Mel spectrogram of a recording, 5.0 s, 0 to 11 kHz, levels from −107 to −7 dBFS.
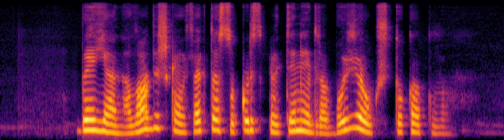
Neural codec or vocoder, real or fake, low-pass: codec, 32 kHz, 1.9 kbps, SNAC; fake; 9.9 kHz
